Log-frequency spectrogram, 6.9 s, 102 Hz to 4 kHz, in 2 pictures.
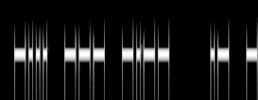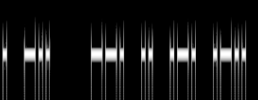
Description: Morse code, heard as a keyed tone, about 25 wpm, spaced as for 20 wpm, 550 Hz. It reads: BOY AND GIRL
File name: podcast / News headlines-1x-25x20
